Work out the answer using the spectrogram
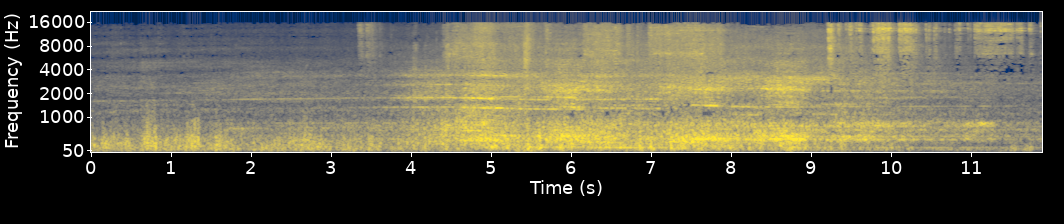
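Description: An Öresundståg electric multiple-unit passenger train passing by on the line. Its rumble and rush grow louder from about four seconds in, peak as it goes past, then fade as it moves away.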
